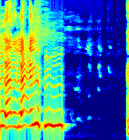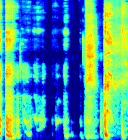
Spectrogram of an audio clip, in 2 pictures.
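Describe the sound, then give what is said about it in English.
A man coughs several times in rough, uneven bursts after a short pause, following a brief warbling vocal sound at the start. “I got to cough again now.”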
